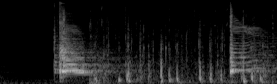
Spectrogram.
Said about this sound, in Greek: Οι δύο φίλοι με τα άλογά τους κάλπασαν γρήγορα και αποφασιστικά προς την κορυφή του βουνού σαν κορόρα.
